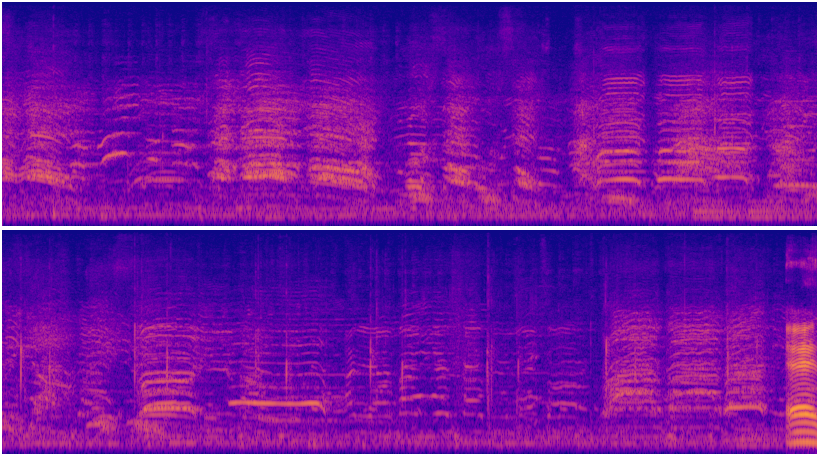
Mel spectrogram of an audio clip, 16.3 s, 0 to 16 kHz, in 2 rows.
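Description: A large crowd of Malawian and Namibian supporters at a Region 5 Youth Games volleyball match roars and cheers continuously, with shouts and chants rising in waves and a loud burst at the end.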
